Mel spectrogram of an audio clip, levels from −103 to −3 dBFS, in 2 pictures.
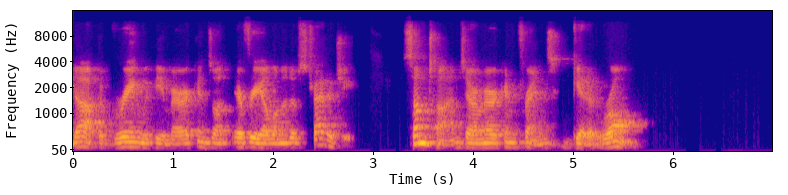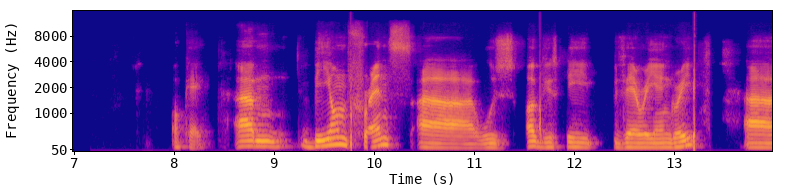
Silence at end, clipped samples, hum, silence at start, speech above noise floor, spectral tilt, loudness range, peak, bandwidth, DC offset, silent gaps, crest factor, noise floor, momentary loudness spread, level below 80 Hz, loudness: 0 s; under 0.1%; none; 0 s; 59 dB; -5 dB/octave; 6 LU; -8 dBFS; 12 kHz; under 0.1%; 3.22-3.26 s, 6.12-6.26 s, 6.42-6.48 s, 6.98-7.16 s; 20 dB; -85 dBFS; 14 LU; -66 dBFS; -27 LUFS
